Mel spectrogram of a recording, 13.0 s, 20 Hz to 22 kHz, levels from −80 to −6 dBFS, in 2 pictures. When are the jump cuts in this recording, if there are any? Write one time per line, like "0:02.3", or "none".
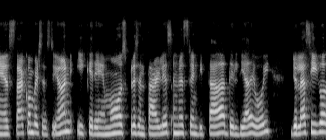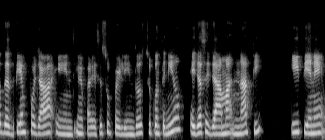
0:03.5
0:06.8
0:08.0
0:09.4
